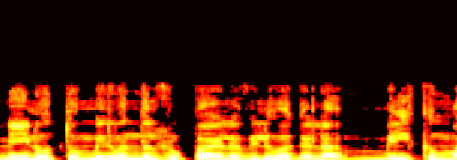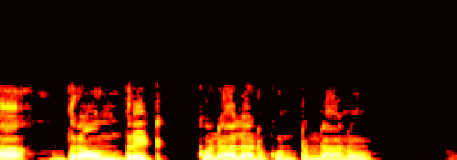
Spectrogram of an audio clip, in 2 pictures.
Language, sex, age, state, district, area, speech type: Telugu, male, 30-45, Telangana, Karimnagar, rural, read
